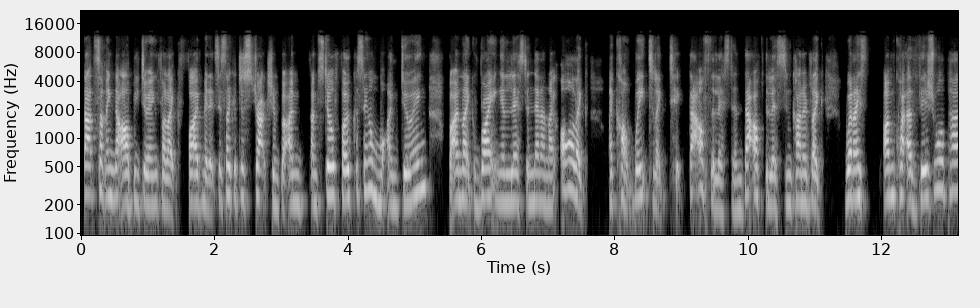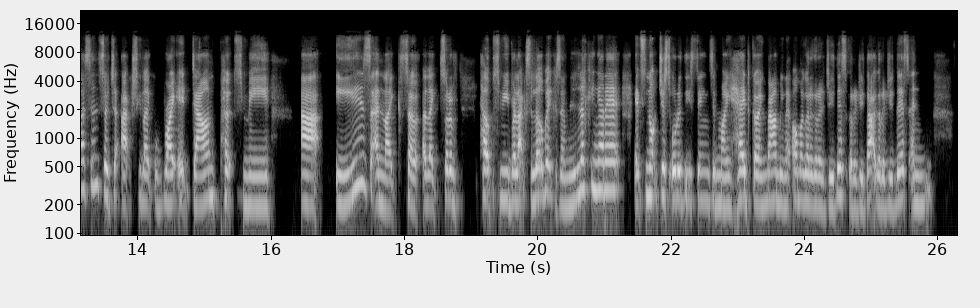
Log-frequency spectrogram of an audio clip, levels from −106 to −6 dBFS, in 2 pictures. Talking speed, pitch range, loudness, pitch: 270 wpm, 205-245 Hz, -29 LUFS, 220 Hz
